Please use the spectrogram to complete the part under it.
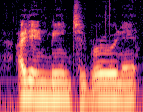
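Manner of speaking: ordinary talk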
